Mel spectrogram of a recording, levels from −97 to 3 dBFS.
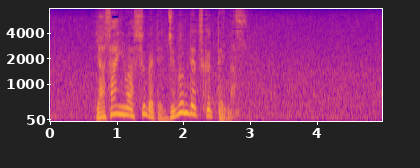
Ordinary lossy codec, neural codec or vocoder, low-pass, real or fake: none; none; none; real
